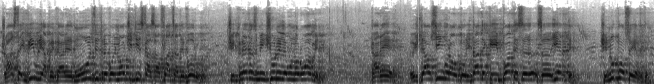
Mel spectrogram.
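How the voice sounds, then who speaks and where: A male street evangelist preaches an earnest, urgent open-air sermon. His voice sits high. The recording has a noticeable echo.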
